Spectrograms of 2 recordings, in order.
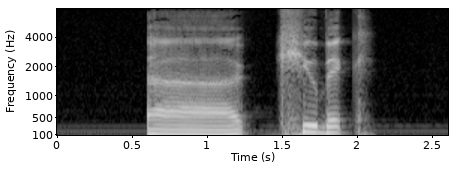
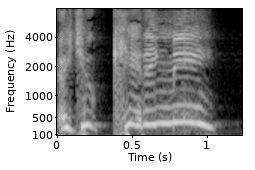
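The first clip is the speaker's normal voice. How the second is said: disbelief. Real, not acted. Outraged at phone charges.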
